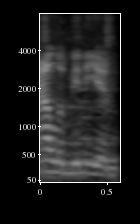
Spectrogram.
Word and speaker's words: aluminium: hellish pacifier is is aluminium I think it is poisonous actually oh yeah it's pronounced aluminium in British and Australian English um and it's aluminum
